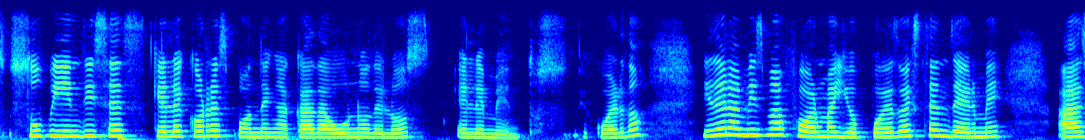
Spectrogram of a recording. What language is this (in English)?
Spanish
